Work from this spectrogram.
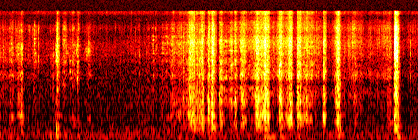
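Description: Long pointed acrylic nails scratch and rub a small, solid, unwrapped green floral foam block resting on a table. Quiet, dry, bright scratching comes in irregular bursts, sparse at first and denser after about two seconds, with a sharper, louder scrape near the end. Each stroke cuts off quickly with no ring.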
